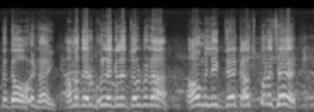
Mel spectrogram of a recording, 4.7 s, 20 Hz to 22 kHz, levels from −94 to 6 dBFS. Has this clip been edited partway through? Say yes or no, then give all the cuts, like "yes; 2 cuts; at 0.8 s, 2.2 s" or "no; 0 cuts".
yes; 1 cut; at 0.9 s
